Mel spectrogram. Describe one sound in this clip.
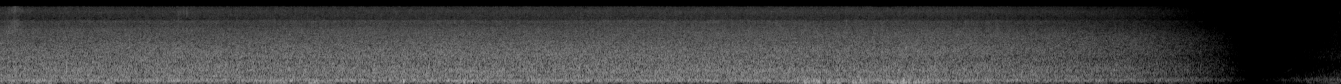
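Water rushes and splashes loudly over rocks.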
